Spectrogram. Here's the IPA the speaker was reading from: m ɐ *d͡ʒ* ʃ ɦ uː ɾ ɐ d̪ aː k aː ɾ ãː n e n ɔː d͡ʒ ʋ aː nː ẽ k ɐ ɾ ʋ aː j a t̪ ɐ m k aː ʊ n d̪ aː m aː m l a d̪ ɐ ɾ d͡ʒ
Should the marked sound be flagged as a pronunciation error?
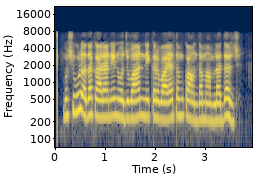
yes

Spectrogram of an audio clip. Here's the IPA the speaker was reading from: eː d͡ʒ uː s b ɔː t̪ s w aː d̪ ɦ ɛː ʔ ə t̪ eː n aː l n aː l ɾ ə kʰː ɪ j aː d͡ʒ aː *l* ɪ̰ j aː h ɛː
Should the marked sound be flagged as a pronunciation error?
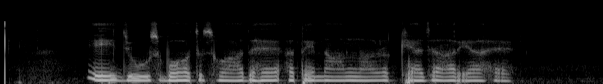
yes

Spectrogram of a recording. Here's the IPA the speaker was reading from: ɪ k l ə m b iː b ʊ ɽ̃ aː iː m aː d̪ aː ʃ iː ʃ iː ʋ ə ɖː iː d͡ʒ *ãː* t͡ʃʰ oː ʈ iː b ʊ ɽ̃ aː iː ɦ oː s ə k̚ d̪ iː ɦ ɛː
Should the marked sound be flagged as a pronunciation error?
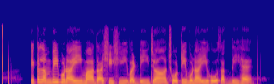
no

